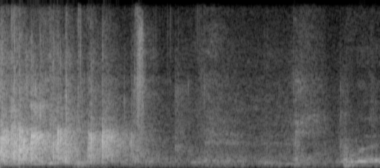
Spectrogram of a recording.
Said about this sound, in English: Clap your hands together for the Lord, and please be seated.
